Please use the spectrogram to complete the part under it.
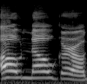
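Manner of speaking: loud, shouted heckling.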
